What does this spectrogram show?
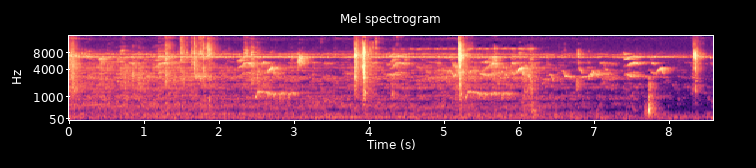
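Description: Birds calling with short chirps and whistled notes over a steady high-pitched hum, with a few sharp clicks standing out.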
